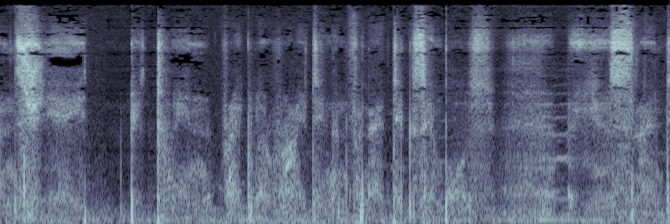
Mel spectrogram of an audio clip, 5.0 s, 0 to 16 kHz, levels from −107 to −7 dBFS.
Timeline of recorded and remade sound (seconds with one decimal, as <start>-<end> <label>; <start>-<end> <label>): 0.0-0.8 recorded; 0.8-1.4 remade; 1.4-3.4 recorded; 3.4-4.6 remade; 4.6-5.0 recorded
